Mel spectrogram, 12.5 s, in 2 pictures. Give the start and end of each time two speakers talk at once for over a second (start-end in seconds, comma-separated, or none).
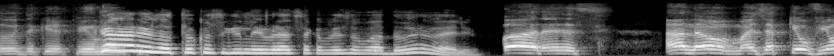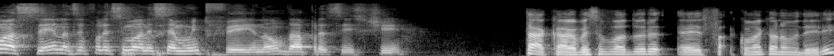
none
